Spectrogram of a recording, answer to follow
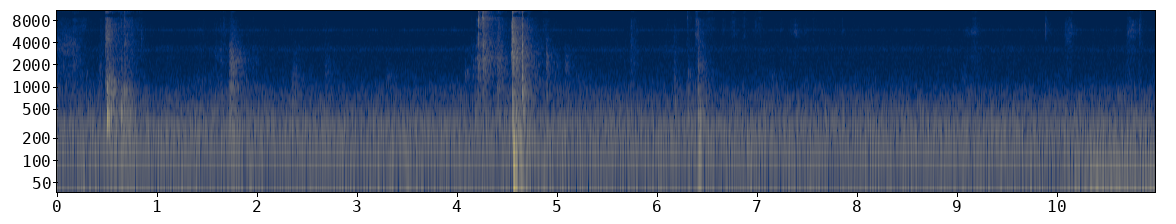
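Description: Hands handling a craft egg and small items on a counter: a few light clicks and knocks, the loudest a pair about four and a half seconds in, over a steady low hum.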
